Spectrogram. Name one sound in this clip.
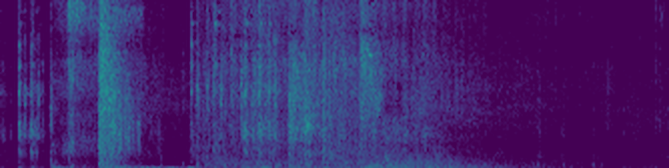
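A smoke grenade hisses loudly close by.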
